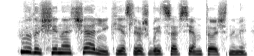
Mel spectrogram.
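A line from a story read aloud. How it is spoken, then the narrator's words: Laughing. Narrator (Russian): гостья рассмеялась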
